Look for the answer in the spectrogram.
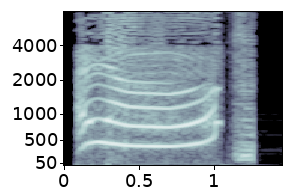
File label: Cute Hello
